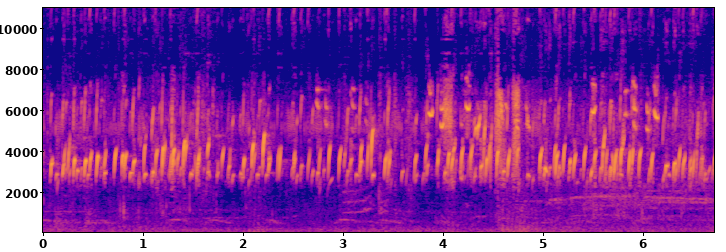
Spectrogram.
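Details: European goldfinch song used to stimulate captive birds: rapid high twitter of jingling notes and trills throughout, growing denser and louder around the middle before easing off.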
